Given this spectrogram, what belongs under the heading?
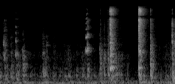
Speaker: don't have to go all the way just over that die you hear that crunching clicking that's all okay but see I had my die kind of lined up straight and you could hear that clicking that is a speed bump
